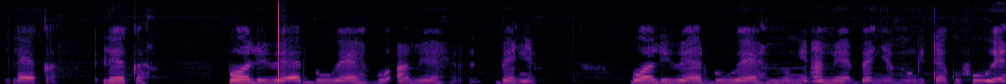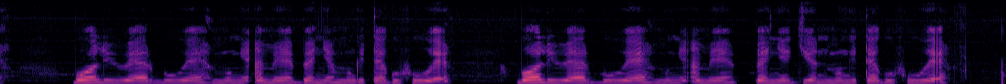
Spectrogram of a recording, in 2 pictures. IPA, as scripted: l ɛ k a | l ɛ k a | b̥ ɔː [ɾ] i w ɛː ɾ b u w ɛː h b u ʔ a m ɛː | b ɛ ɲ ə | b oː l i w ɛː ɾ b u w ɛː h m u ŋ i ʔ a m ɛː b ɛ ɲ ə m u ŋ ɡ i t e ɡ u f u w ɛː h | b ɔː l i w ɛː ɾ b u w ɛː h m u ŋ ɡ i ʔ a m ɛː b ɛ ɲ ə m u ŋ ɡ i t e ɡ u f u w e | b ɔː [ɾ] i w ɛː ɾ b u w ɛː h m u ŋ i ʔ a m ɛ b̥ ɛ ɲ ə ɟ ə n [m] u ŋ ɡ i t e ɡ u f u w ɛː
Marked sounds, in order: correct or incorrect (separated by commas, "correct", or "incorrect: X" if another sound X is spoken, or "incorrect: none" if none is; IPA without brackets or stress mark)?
incorrect: l, incorrect: l, correct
